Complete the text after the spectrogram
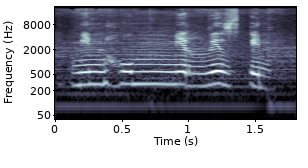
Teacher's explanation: Hukumnya idgham mithlain karena ada mim sukun bertemu dengan huruf mim, dibaca mendengung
